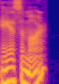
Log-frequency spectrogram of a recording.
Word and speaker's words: ASMR: He's like, "I'm doing some asthma right now with my chips," and Day's like, "What? – Do you mean ASMR?" It's like, oh, is that how you say it?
